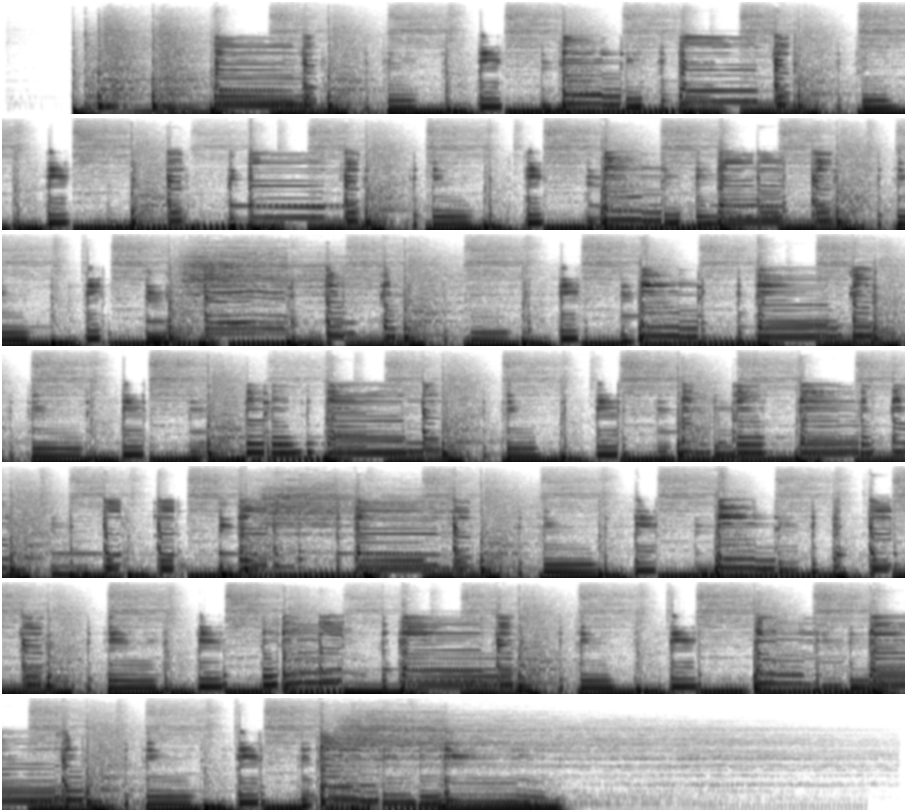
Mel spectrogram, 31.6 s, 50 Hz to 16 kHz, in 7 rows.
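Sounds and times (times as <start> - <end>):
clean funk guitar: 0.8 - 30.0.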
